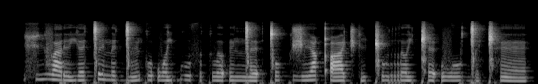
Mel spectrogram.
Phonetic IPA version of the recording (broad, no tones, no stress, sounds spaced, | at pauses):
x i v a ɾ e j ɛ ǀ e n ɛ ɡ͡ǀ ɛ̃ k o ʔ β ʌ j ɓ u θ ʌ k ð ʌ ʔ ẽ ŋ͡ǀ ɛ ʔ ǀ o k ʒ e qʼ a t͡ʃʼ i ǁ u r ʌ j ǁ ɛ ʔ v o ɡ͡ǀ ɛ ǁʰ ɛ̃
